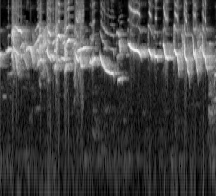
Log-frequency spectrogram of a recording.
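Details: Lure song of an oriental magpie-robin, played to attract wild birds: dense, high warbling with rapid downward slurs, then a clear level whistled note and a series of quick chipping trills.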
